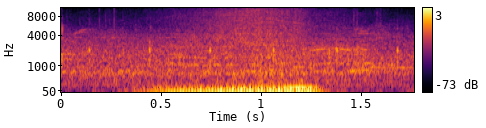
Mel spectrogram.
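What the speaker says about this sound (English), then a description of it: "And he's turned this crowd on. They're excited now." Baseball crowd at a Cardinals at Pirates game roars after a two-run home run to the opposite field, a broad swelling cheer and applause rising briefly then easing.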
